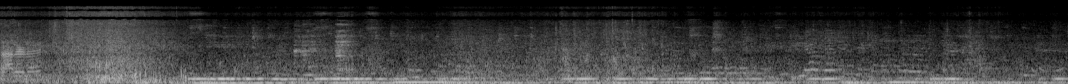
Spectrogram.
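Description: Water laps gently against a shore.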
